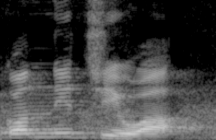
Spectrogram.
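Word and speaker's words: こんにちは: তারপরে আছে কন্নিচিওয়া, শব্দের শেষে হা থাকলে ওয়া উচ্চারণ হয়, কন্নিচিওয়া, শুভ অপরাহ্ন বা হ্যালো।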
